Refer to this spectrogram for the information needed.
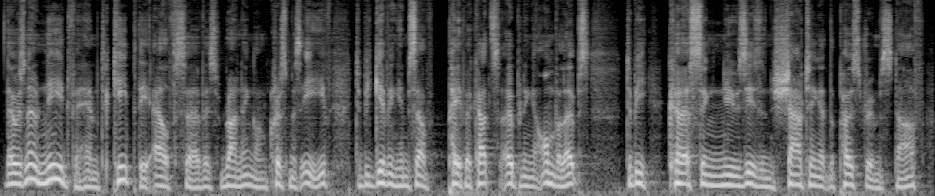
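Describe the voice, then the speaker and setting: Male narrator for a scripted tale: average pitch, measured and lyrical phrasing. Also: animated, a little mellow.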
